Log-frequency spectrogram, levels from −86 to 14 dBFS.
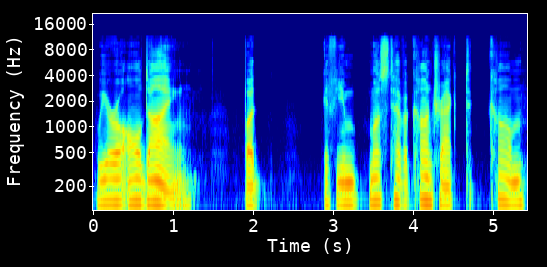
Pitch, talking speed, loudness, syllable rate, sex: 115 Hz, 145 wpm, -20 LUFS, 4.4 syllables/s, male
